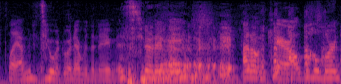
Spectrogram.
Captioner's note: laughter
